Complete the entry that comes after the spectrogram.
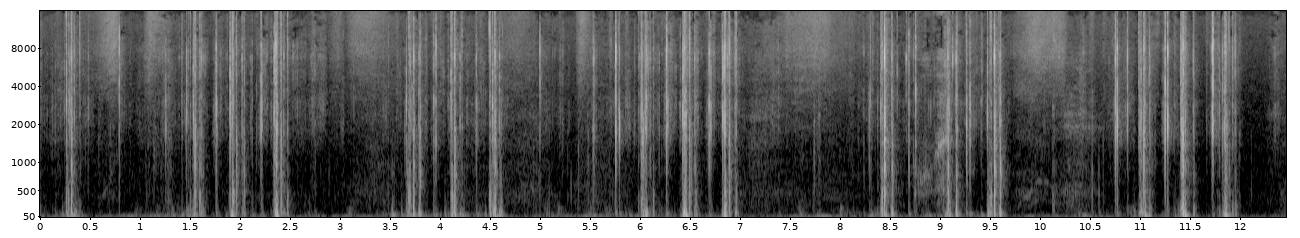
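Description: Fingers tap on the cover of a hardback children's poetry treasury, making quick, dull, low thuds in uneven bursts, some sharper and louder than others. Faint crinkling fills the gaps between the taps.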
